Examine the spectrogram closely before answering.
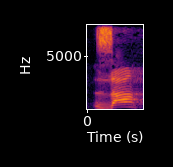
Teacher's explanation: جب ہم اس کی ادائیگی کریں گے تو اس میں سیٹی کی آواز آئے گی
